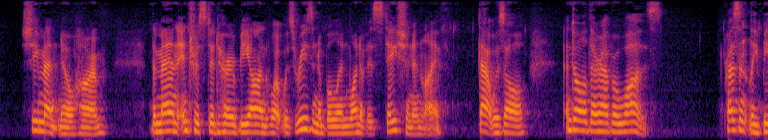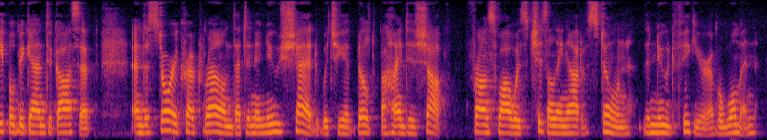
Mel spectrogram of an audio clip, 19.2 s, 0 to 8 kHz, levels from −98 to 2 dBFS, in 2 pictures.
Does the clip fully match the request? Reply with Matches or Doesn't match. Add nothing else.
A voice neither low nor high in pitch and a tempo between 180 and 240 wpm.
Matches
